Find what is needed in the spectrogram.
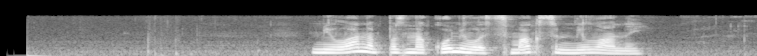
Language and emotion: Russian, neutral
